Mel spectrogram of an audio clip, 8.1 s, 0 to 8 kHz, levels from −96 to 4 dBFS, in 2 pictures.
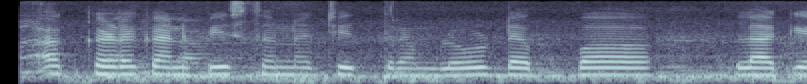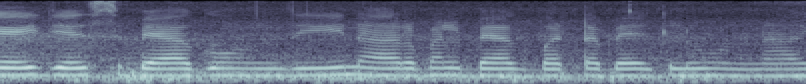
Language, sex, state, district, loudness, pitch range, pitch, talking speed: Telugu, female, Andhra Pradesh, Sri Satya Sai, -19 LUFS, 205-225 Hz, 215 Hz, 90 wpm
